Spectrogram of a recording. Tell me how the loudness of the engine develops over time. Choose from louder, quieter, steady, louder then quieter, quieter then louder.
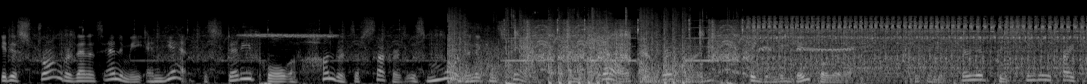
louder.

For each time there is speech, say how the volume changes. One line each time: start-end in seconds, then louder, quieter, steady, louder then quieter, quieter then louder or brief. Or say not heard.
0.0-10.8 steady.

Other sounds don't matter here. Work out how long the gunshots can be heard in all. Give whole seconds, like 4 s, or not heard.
3 s.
